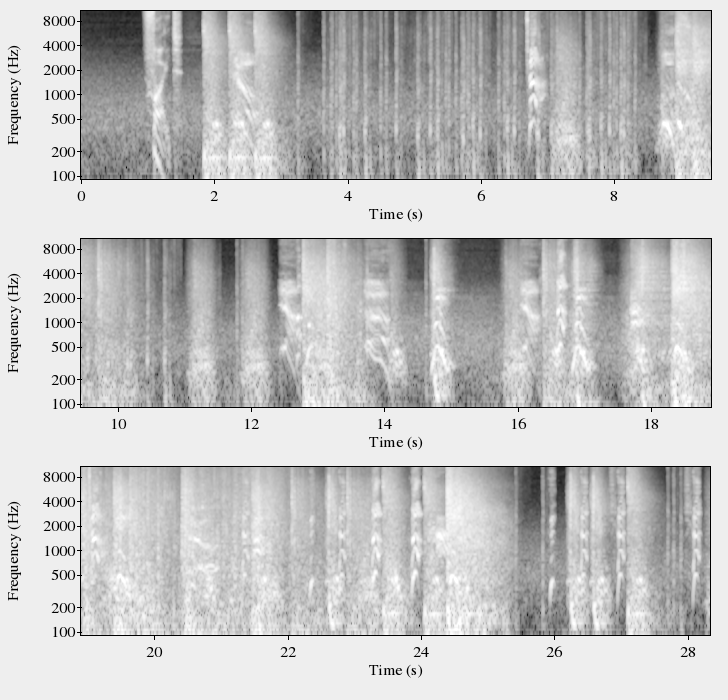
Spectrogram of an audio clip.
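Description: Punches and kicks land with heavy thuds and sharp cracks.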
